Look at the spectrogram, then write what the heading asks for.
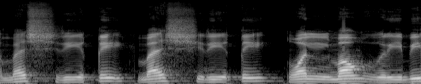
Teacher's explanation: را باریک ہے اور قاف موٹا پڑھا جائے گا، مشرقی والمغربی، تو یہاں غین کو قلقلہ ہونے سے بچے گا، را باریک ہے۔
